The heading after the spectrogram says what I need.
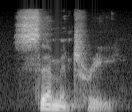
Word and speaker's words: cemetery: means moving on to number six we have c-e-m-e-t-e-r-y is it cemetery i'm afraid not it's symmetry symmetry symmetry number seven c a l o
